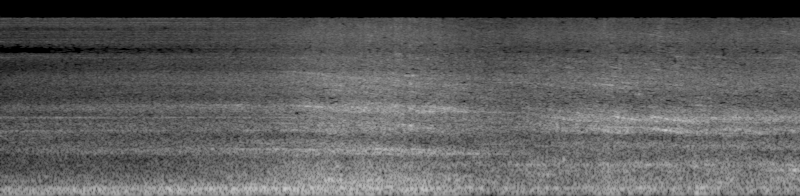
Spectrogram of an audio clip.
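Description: Diesel-hauled freight train passing close by at speed. The rumble builds as the locomotives approach over the first few seconds, then holds as the wagons roll past, with high, drawn-out squealing tones from wheels on the rails.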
